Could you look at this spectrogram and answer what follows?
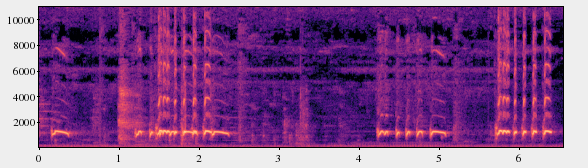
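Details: Local zebra dove singing actively: three bursts of quick, clipped cooing notes, each phrase a fast run of bright, slightly bent coos separated by short pauses, over a low steady background rumble.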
